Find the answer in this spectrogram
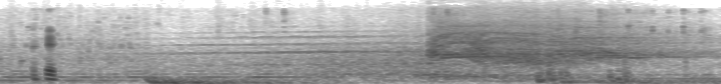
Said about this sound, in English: Water. Very observant.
